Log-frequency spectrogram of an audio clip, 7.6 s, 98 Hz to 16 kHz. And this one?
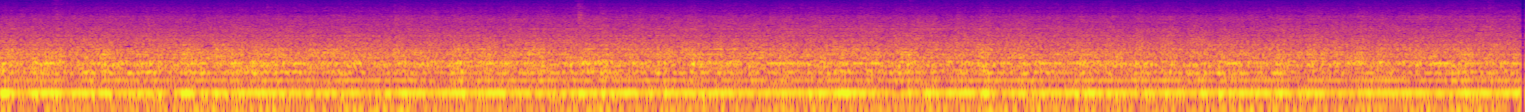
washing machine wash2 cycle
During the wash cycle.
cycle, industrial, machine, wash, washing, water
